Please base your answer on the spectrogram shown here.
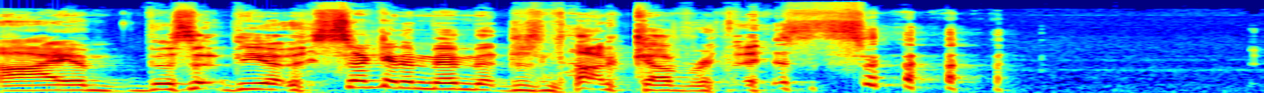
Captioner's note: laughing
